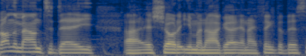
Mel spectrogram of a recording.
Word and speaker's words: Shota Imanaga: But on the mound today is Shota Imanaga, and I think that this is a pretty... I nailed that pronunciation.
